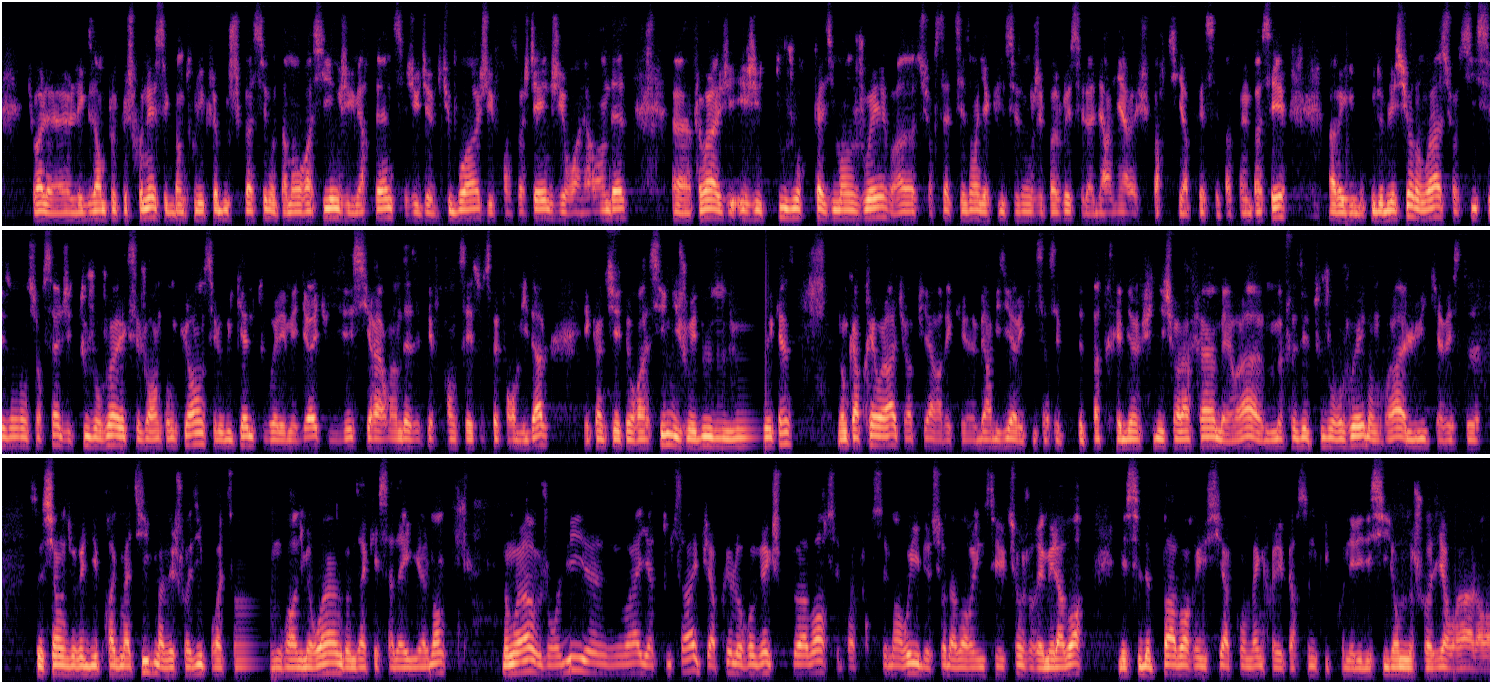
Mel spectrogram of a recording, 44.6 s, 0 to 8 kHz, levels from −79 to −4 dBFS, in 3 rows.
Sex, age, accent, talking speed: male, 30-49, French, 290 wpm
